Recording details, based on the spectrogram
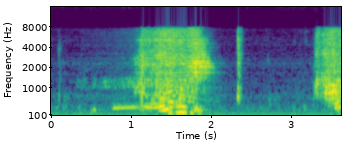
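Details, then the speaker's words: The speaker's own mechanical ventilator is audible behind his speech as he introduces a recorded podcast; mechanical ventilator breath cycle. "My name is. That noise here is my ventilator."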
